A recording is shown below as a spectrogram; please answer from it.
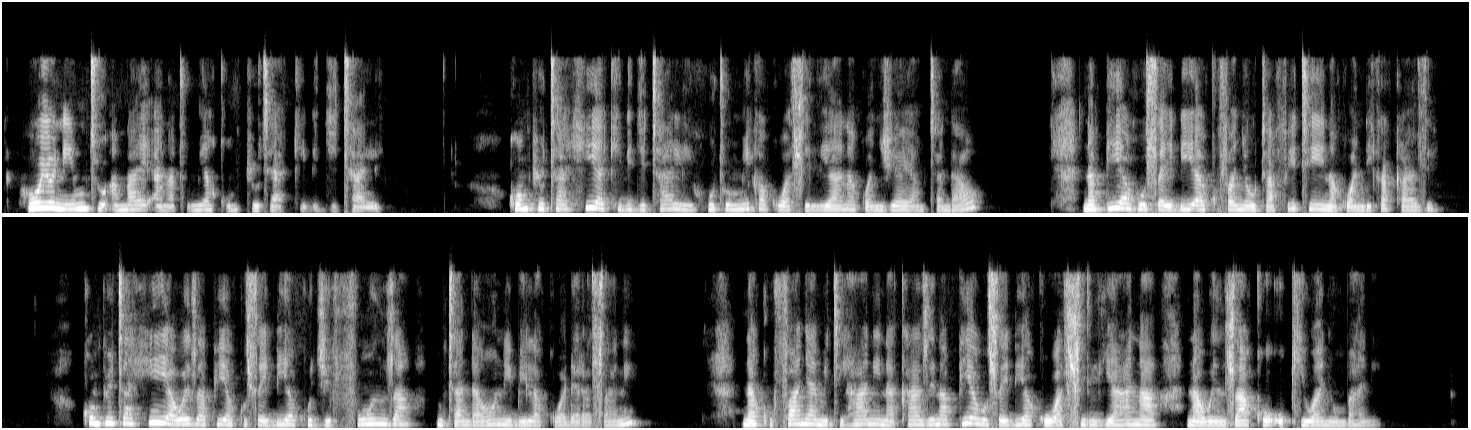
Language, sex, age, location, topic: Swahili, female, 25-35, Nairobi, education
